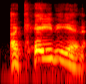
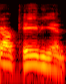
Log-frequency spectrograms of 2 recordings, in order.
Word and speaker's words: Acadian: Am I saying R in Acadian? Oh, I've always said your name wrong. Are you finally done with me? Acadian, is that how I am? Why do I always say Arcadian?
